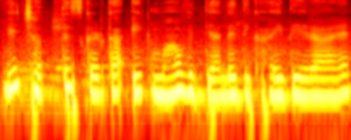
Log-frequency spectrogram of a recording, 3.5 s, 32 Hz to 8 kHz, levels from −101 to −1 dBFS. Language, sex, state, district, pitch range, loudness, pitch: Hindi, female, Uttar Pradesh, Lalitpur, 185-210 Hz, -14 LUFS, 195 Hz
